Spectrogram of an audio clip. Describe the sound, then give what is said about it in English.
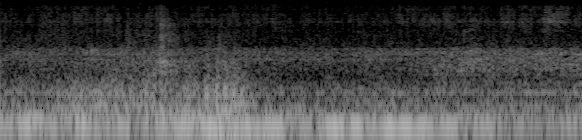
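Thunder rumbling outside: a faint, continuous low rumble that swells and settles without clear breaks. “Ooh, it's thundering bad out there.”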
